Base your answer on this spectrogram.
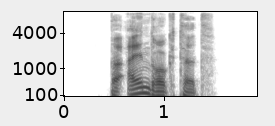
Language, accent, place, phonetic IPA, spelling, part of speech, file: German, Germany, Berlin, [bəˈʔaɪ̯nˌdʁʊktət], beeindrucktet, verb, De-beeindrucktet.ogg
- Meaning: inflection of beeindrucken: 1. second-person plural preterite 2. second-person plural subjunctive II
